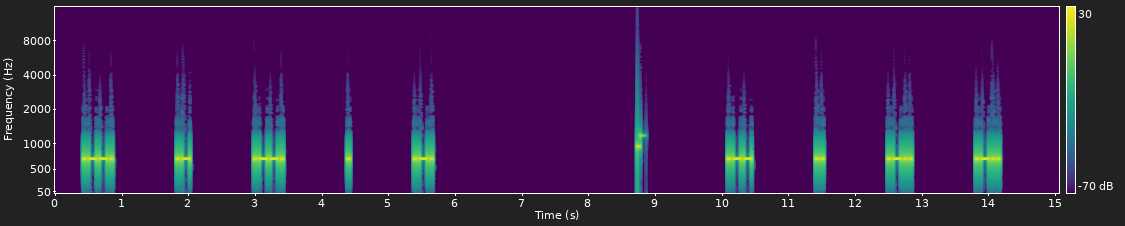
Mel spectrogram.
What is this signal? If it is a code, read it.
Morse code, heard as a keyed tone, about 30 wpm, spaced as for 8 wpm, 700 Hz. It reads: PAPER WILL
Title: 8x Character Spacing - Top 300 Words - 30wpm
